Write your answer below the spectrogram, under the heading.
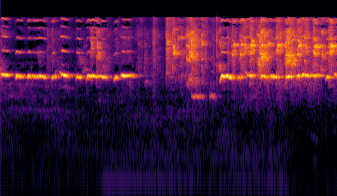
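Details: Pet cockatiel singing as it dances: long flat whistles, a brief drop to a lower note, then a whistled phrase pulsing with harsh chattering overtones, faint hum in the background.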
